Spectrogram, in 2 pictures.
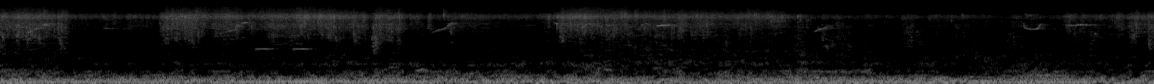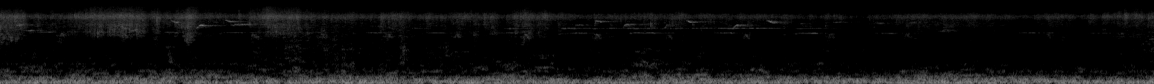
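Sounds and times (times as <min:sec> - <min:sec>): steady low rumble: 0:00.0 - 0:12.4
bird chirps: 0:00.2 - 0:04.6.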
